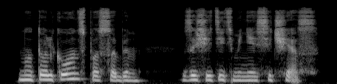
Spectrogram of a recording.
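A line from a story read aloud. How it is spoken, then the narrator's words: Calm retort despite pain. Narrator (Russian): спокойно парировала я, хотя в груди будто кинжал ворочили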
